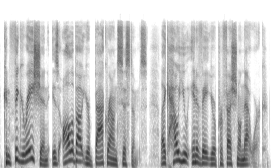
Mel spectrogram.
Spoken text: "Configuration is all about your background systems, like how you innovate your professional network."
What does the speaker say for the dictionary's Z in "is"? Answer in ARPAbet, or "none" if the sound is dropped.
Z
